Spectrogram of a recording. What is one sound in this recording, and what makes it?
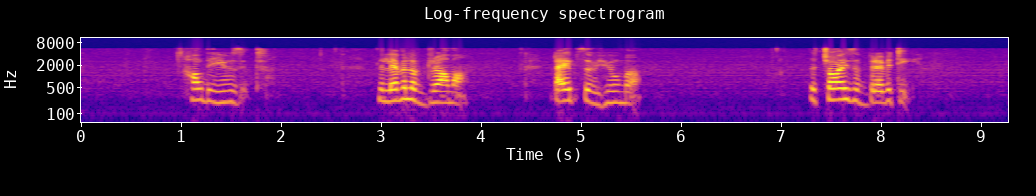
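A woman speaks calmly and clearly into a close microphone, in short phrases with pauses.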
